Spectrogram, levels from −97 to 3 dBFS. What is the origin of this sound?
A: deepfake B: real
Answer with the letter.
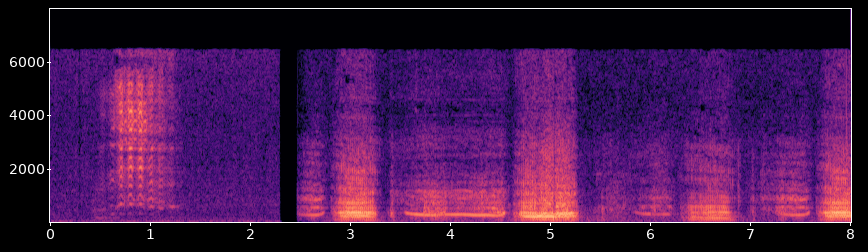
B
